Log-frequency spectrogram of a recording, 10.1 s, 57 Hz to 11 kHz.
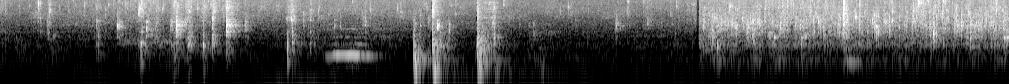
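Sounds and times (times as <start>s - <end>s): oil sizzling with pops: 0.0s - 10.0s.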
